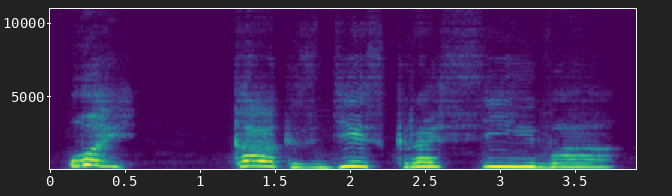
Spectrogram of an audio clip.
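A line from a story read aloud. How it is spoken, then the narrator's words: Exclaimed. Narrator (Russian): воскликнула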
